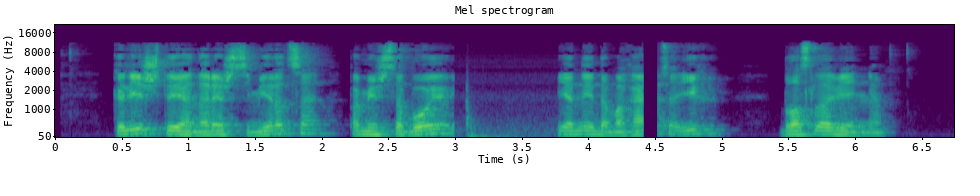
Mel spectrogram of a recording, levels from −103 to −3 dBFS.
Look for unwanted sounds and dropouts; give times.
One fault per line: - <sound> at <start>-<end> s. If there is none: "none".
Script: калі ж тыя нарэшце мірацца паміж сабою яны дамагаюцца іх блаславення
- thud at 3.1-3.6 s
- dropout at 4.4-4.5 s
